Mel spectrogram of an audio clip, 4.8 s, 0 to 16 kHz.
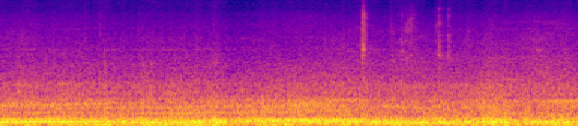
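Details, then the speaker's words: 1974 Rover 3500S V8 driving: deep, even burble with a smooth steady rhythm, no rattles or ticks; engine and exhaust sound healthy. "Give me a bit more V8"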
